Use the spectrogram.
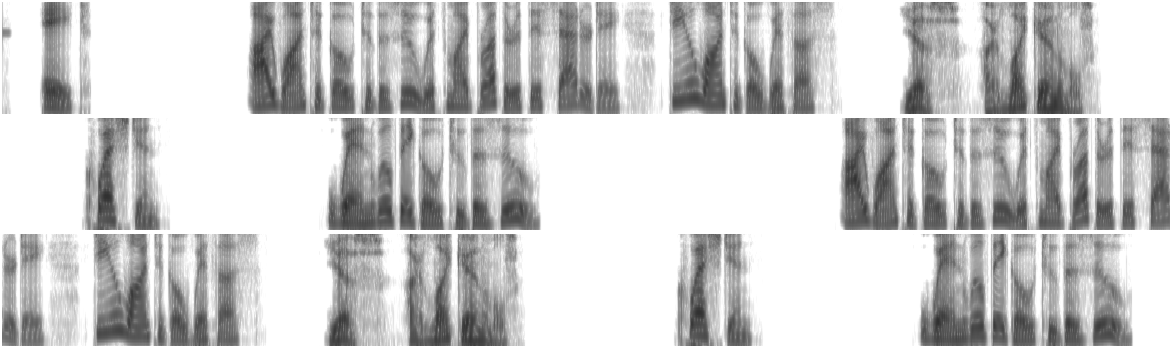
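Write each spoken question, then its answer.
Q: When will they go to the zoo?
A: This Saturday.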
